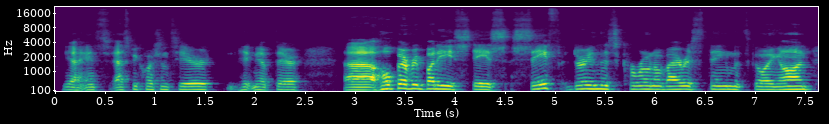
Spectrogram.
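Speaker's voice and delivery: usual speaking voice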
